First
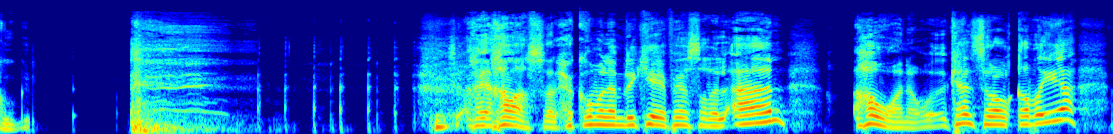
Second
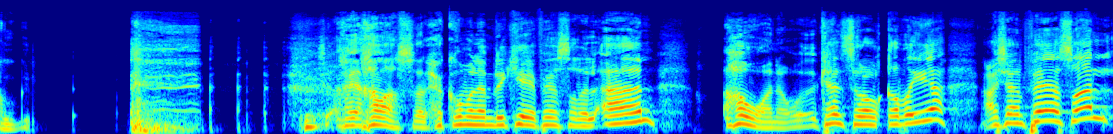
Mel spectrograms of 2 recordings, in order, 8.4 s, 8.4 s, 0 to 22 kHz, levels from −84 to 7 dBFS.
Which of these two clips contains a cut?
second; 1 cut; at 1.5 s

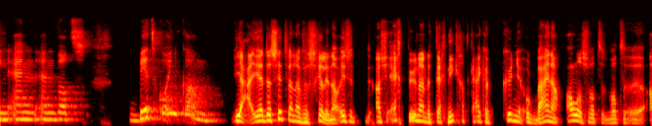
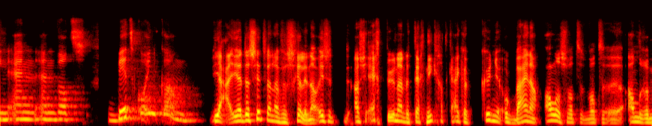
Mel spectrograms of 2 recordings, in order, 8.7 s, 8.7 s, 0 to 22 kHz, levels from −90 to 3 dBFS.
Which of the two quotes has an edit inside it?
second; 1 cut; at 1.3 s

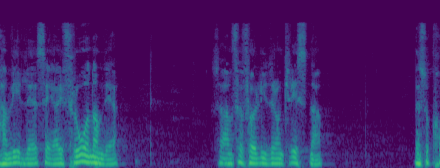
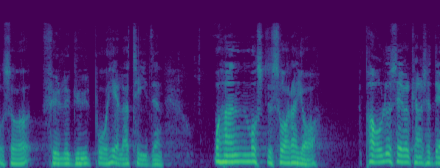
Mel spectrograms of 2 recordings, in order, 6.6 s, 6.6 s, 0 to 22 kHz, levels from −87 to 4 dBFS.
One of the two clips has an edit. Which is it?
second; 1 cut; at 5.4 s

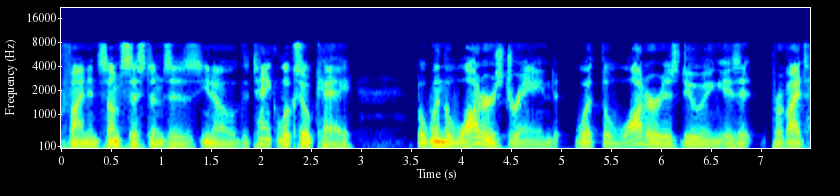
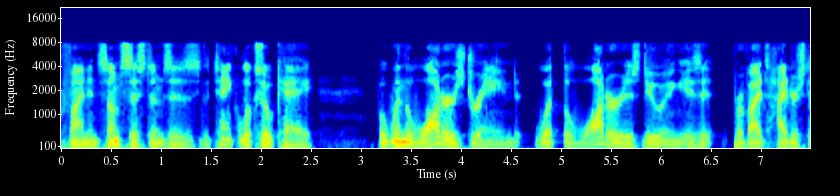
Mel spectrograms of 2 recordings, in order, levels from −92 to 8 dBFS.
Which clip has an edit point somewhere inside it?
second; 1 cut; at 1.4 s

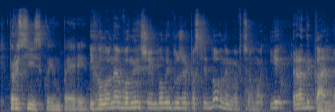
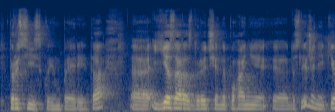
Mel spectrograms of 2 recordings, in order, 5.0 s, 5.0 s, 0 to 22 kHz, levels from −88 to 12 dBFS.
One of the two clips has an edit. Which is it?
first; 1 cut; at 1.3 s

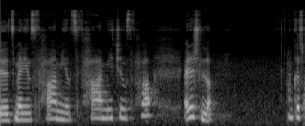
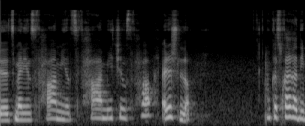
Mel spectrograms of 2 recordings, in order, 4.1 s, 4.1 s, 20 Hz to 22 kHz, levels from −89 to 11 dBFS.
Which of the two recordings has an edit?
second; 1 cut; at 2.1 s

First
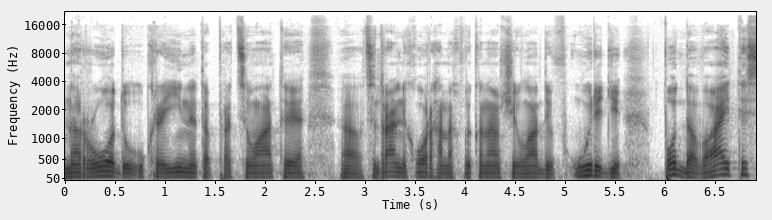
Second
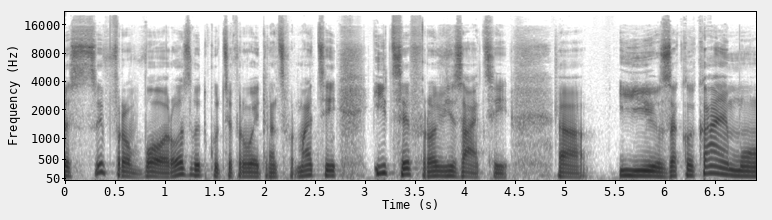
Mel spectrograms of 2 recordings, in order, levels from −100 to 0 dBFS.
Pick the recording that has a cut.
second; 1 cut; at 5.4 s

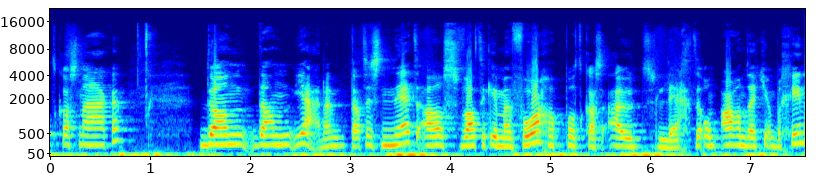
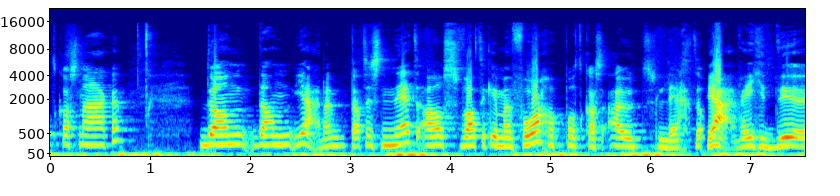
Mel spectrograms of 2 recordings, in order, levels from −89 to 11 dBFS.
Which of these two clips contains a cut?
second; 1 cut; at 6.5 s

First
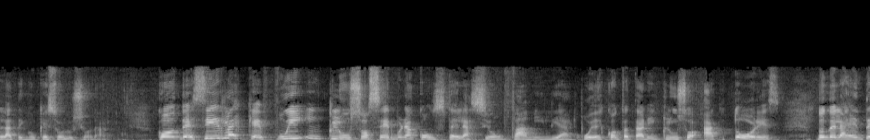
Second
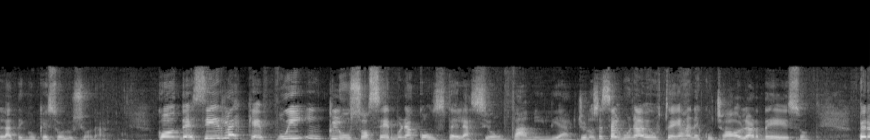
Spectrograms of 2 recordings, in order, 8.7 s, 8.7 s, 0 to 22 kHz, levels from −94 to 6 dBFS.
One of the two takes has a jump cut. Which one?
first; 1 cut; at 5.8 s

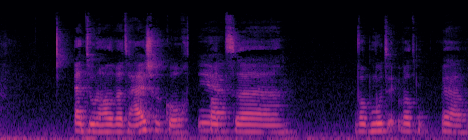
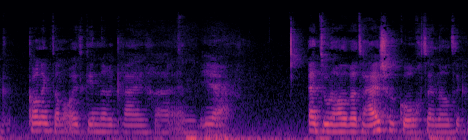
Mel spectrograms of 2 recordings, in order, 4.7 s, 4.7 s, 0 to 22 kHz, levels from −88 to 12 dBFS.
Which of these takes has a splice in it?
first; 1 cut; at 1.9 s

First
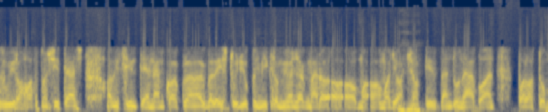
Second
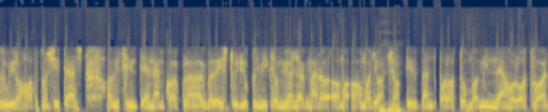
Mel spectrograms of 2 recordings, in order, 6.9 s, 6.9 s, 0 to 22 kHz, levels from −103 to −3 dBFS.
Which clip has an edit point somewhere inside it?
second; 2 cuts; at 4.2 s, 5.4 s

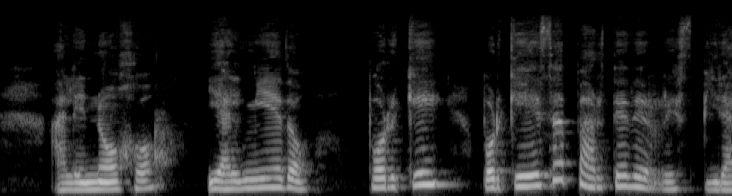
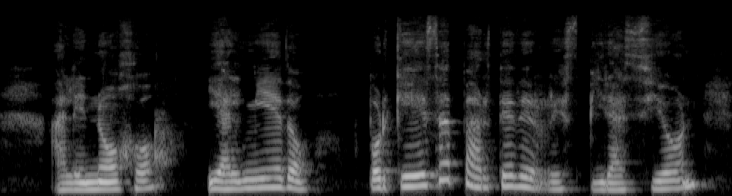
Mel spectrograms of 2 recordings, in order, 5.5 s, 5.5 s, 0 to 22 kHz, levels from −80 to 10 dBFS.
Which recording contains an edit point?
second; 1 cut; at 2.7 s

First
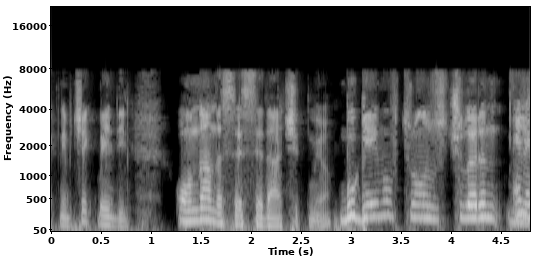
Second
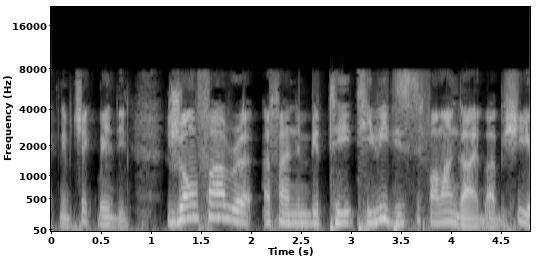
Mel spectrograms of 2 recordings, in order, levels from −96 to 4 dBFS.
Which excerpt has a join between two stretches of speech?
first; 2 cuts; at 1.1 s, 2.8 s

